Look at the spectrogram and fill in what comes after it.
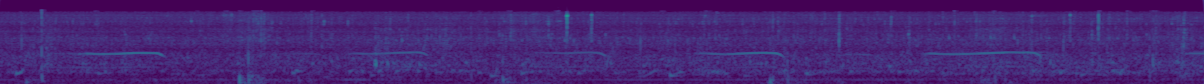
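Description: A bird calling over and over, short thin whistled notes about once a second, over the steady rush of the river, with a few low thumps in between.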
